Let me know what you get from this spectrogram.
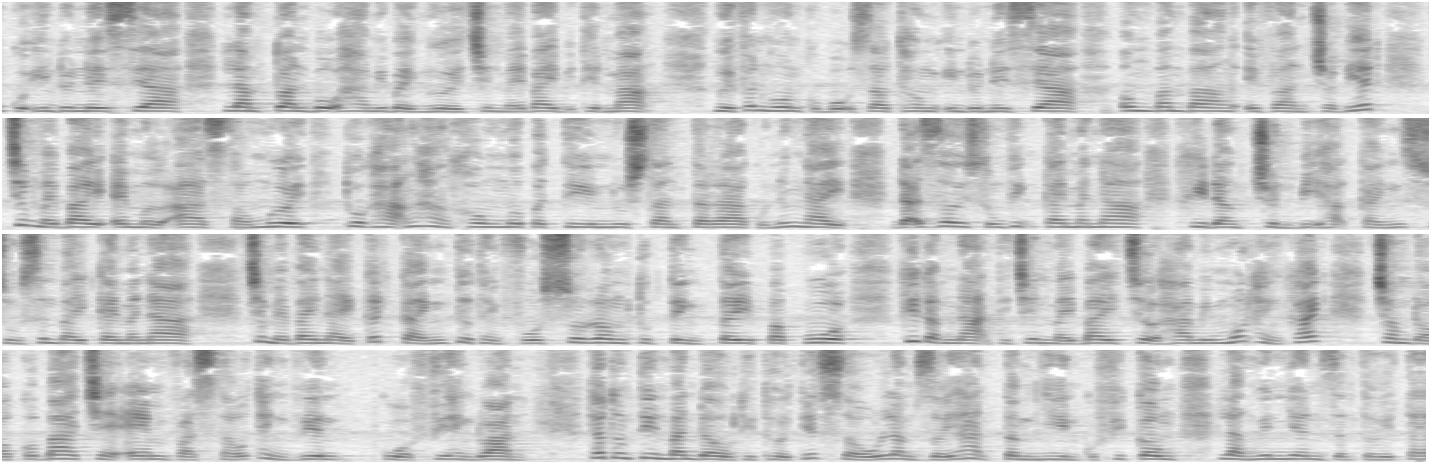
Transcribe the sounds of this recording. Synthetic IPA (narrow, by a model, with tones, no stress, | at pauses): ŋ͡mku˧˩ʔi˧nɗo˧ne˧si˧aː˧laː˨˩mt̪waː˨˩nɓo̰˧˨ɦaː˧jmɨ˧əɓə˧˩jŋɨ˨˩əjt͡ɕe˧nma˨˦jɓa˧jɓḭ˧˨t̪ʰi˨˩tma̰ː˧˨ŋ | ŋɨ˨˩əfaː˦˥t̚ŋo˧nku˧˩əɓo̰˧˨zaː˧wt̪ʰə˧wŋ͡mʔi˧nɗo˧ne˧si˧aː˧ʔə˧wŋ͡mɓaː˧mɓaː˧ŋʔe˧vaː˧nt͡ɕɔ˧ɓi˦˥ət̚ | t͡ɕɨ˦˥ək̚ma˨˦jɓa˧jʔɛ˧məː˧˩ʔaː˧sa˨˦wmɨ˧əjt̪ʰu˨˩ək̚ɦa̰ː˧˥ŋɦaː˨˩ŋxə˧wŋ͡mmə˧paː˧t̪i˧nu˧saː˧nt̪a˧zaː˧ku˧˩ənɨ˦˥k̚na˨˩jɗa̰ː˧˥zəː˧jsu˨˦ŋvḭ˧˨ŋ̟kaː˧jmaː˧naː˧xi˧ɗaː˧ŋt͡ɕwə˧˩nɓḭ˧˨ɦa̰ː˧˨ka˨˦jŋ̟su˨˦əŋsɨ˧ənɓa˧jkaː˧jmaː˧naː˧t͡ɕe˧nma˨˦jɓa˧jna˨˩jkə˦˥t̚ka˨˦jŋ̟t̪ɨ˨˩t̪ʰɛ˨˩ŋ̟fo˨˦so˧zə˧wŋ͡mt̪ʰʊ˨˩k͡p̚t̪ï˧˩ŋ̟t̪ə˧jpaː˧pu˧əxi˧ɣa˨˩p̚na̰ː˧˨nt̪i˨˩t͡ɕe˧nma˨˦jɓa˧jt͡ɕəː˧˩ɦaː˧jmɨ˧əjmo˦˥t̚ha˨˩jŋ̟xa˦˥k̟̚t͡ɕɔ˧wŋ͡mɗɔ˨˦kɔ˨˦ɓaː˧t͡ɕɛ˧˩ʔɛ˧mvaː˨˩sa˨˦wt̪ʰɛ˨˩jŋ̟vi˧ənku˧˩əfi˧hjŋ̟ɗwaː˨˩nt̪ʰɛ˧wt̪ʰə˧wŋ͡mt̪i˧nɓaː˧nɗə˨˩wt̪ʰi˨˩t̪ʰəː˨˩jt̪i˦˥ət̚sə˨˦wlaː˨˩mzəː˨˦jɦa̰ː˧˨nt̪ə˨˩mɲi˨˩nku˧˩əfi˧kə˧wŋ͡mlaː˨˩ŋwi˧ənɲə˧nzə̰˧˥nt̪əː˨˦jt̪a˧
